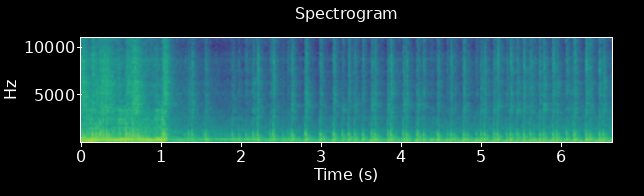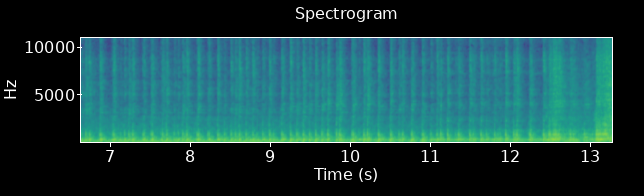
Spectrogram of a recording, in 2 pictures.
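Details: Yamaha Banshee 350cc two-stroke twin on 32:1 premix, reassembled with new radiator and fuel line, starts right up. Crisp bark, revs freely with a fast even crackle: normal healthy running.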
